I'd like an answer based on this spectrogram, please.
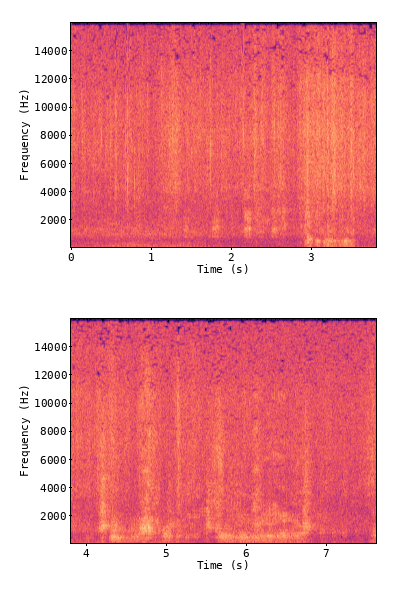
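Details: Two dogs, Charlie and Loki, at play in summertime: rough growling and short grunting bursts come in clusters over a steady low hum, with scuffling between outbursts.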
